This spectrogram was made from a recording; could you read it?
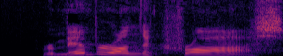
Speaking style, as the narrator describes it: Jesus cried out

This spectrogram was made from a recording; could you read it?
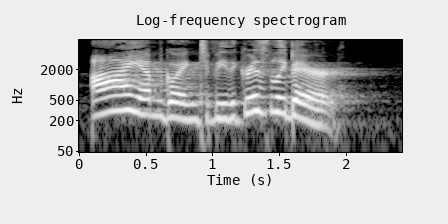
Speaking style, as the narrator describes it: he spoke loudly

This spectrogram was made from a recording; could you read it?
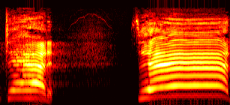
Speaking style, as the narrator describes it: Honora yelling from the other room

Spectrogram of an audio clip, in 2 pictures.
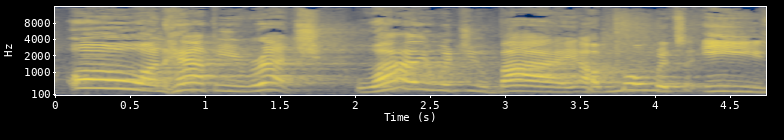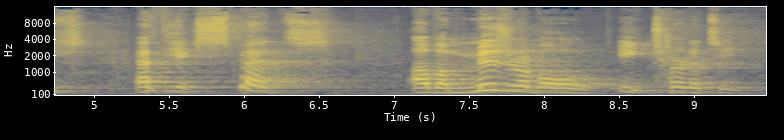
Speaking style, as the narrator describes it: she exclaimed

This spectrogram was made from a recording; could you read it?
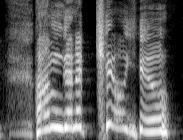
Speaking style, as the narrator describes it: the shriek

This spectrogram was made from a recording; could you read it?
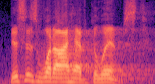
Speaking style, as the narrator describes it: said

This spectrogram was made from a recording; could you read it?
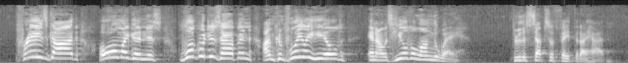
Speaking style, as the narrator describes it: he's yelling out

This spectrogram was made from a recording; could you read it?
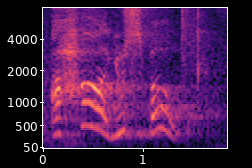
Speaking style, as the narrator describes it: the young tailor exclaimed

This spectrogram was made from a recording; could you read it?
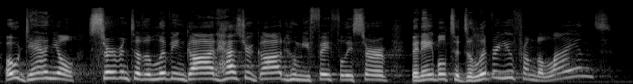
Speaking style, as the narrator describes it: he cried out anxiously to Daniel

